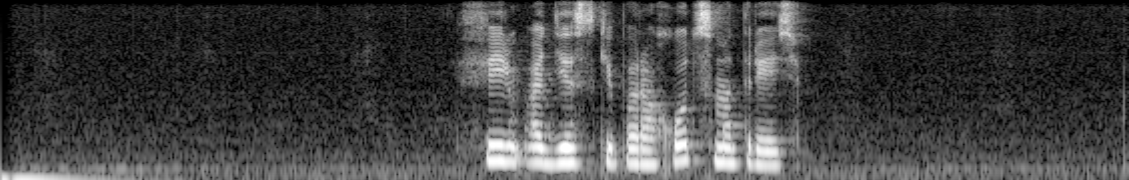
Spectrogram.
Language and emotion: Russian, neutral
